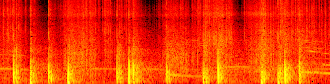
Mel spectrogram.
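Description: Fireworks going off overhead: an irregular string of sharp bangs and cracks, several a second.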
